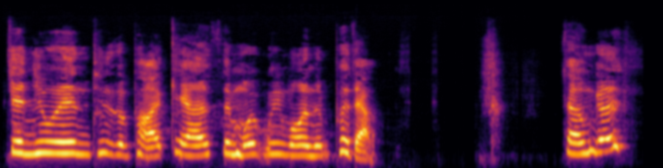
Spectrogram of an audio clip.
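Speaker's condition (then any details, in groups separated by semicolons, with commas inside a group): Cerebral palsy; spastic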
